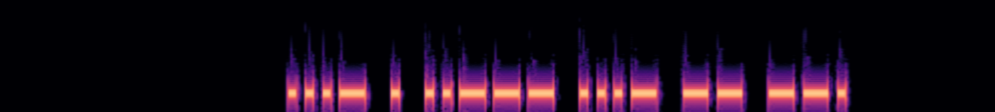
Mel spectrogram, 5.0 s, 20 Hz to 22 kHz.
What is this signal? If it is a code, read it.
Morse code, heard as a keyed tone, about 28 wpm, 700 Hz. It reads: VE2VMG
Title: DXCC-100 Call Signs - 6 Characters - Repeated 2x - 28wpm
